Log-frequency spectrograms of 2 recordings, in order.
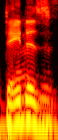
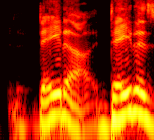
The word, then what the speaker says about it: Data: Data's Day. Data's Day.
